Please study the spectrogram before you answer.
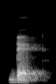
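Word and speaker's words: debt: क्या है टी है तो जब बी के बाद टी हो तो वहां पर क्या रहता है जो बी रहेगा हमारा वो साइलेंट रहेगा तो इसको पढ़ेंगे क्या अपन ट इसको क्या पढ़ेंगे अपन डेट ठीक उसके बाद में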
